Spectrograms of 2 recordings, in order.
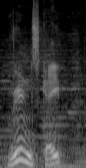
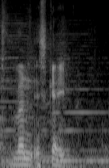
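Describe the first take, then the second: First: The name is split as Rune plus Scape. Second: The name is run together with a different split. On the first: This is the real name of the game. The speaker calls it right. "This was RuneScape" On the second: This is a joking misreading of the name. The speaker calls it wrong. "They kept calling it Runescape"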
